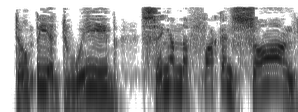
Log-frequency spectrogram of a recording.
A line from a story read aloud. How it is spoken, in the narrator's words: Henry shouts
